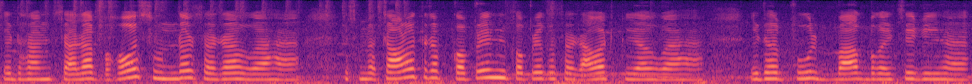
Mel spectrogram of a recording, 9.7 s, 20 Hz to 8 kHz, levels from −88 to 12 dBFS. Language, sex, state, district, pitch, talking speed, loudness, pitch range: Hindi, female, Bihar, West Champaran, 210 Hz, 150 wpm, -16 LUFS, 200-220 Hz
